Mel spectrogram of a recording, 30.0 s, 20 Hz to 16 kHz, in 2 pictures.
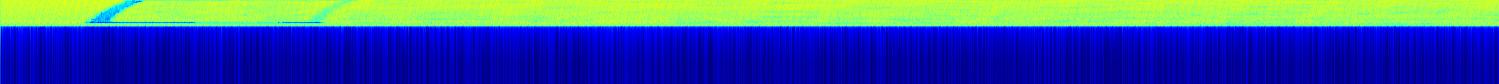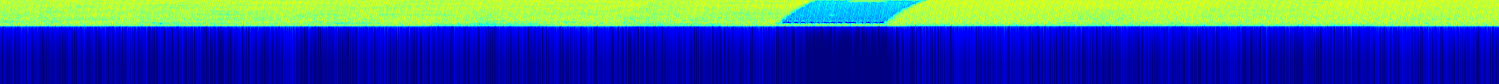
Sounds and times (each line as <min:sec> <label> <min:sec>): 0:00.0 Synthetic cicadas 0:29.9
